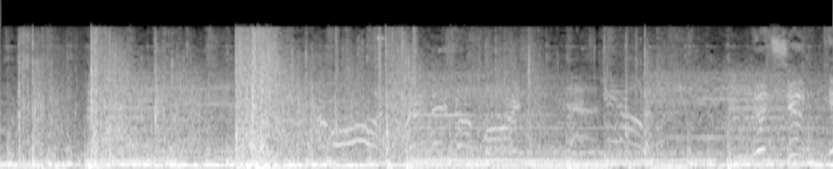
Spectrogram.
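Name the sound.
gunfire in video game Red Dead Redemption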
